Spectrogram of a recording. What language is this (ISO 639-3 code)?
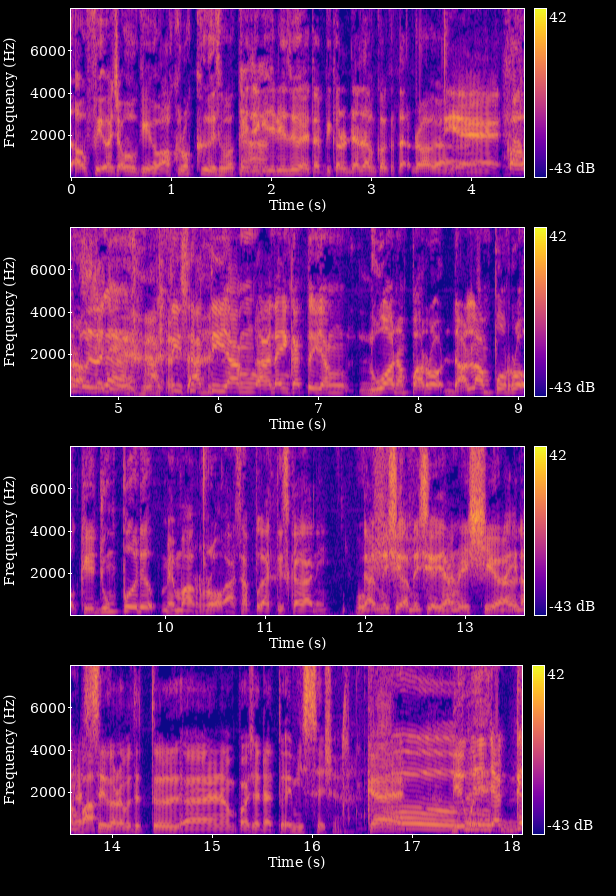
msa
